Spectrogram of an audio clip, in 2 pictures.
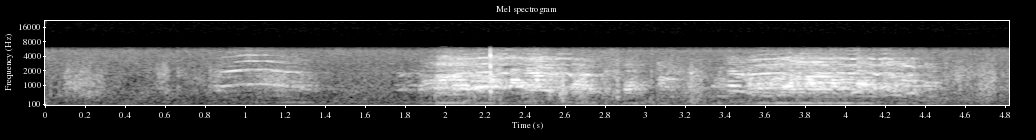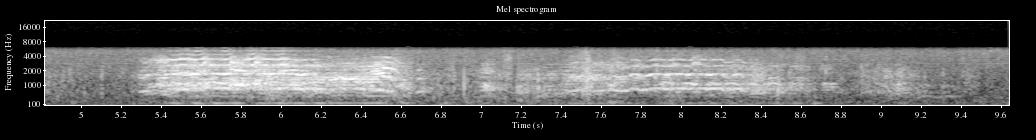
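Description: Farmyard animal calling: a faint short call about a second in, then four loud drawn-out calls a second or so apart, their pitch wavering slightly.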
